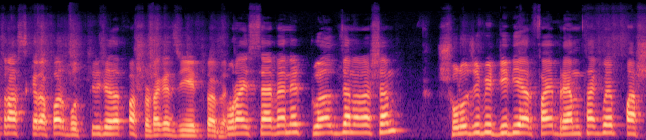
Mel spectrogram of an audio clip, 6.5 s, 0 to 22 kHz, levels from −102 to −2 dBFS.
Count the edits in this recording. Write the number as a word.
one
